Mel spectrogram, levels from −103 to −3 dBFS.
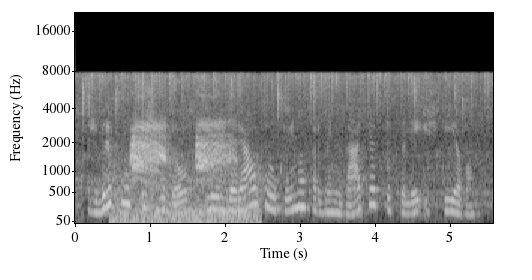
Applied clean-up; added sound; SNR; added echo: none; Bathtub (filling or washing) + Crow; -2 dB; none.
